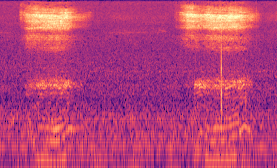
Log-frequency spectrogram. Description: this mf snoring loud af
